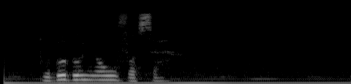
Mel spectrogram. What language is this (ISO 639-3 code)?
ajg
